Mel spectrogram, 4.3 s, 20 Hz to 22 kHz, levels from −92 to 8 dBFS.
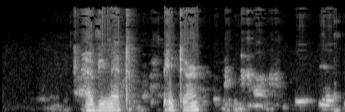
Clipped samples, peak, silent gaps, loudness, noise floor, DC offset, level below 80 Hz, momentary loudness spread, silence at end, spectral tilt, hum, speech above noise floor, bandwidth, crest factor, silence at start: under 0.1%; -2 dBFS; none; -17 LUFS; -58 dBFS; under 0.1%; -48 dBFS; 19 LU; 0.05 s; -6.5 dB/octave; none; 43 dB; 17 kHz; 16 dB; 0.9 s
